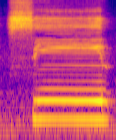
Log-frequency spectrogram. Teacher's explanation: تو سین میں اور ثا میں بھی یہی فرق ہے کہ سین کو آپ نے سیٹی کے ساتھ اور دانتوں کو بند کر کے اس کو پڑھنا ہے، سین، اس طریقے سے یہ لفظ ادا ہوگا، سین، دانتوں کو آپ نے بند کر کے کلوز کر کے اس لفظ کو ادا کرنا ہے اور سیٹی کے ساتھ ذرا پڑھنا ہے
